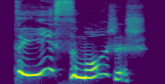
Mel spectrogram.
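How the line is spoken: Exclaimed. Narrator (Russian): воскликнула я

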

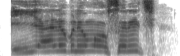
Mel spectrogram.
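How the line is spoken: Shouted from offstage. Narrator (Russian): выкрикнул из-за кулис Алоис

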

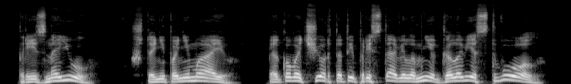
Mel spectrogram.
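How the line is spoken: Shouted. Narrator (Russian): выкрикнул он

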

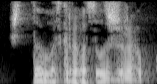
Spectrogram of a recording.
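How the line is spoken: Grumbling. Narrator (Russian): проворчал торец

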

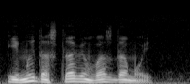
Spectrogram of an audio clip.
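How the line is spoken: Quiet. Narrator (Russian): тихо добавил

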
